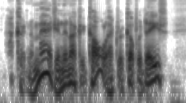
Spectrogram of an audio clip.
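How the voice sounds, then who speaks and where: Very fast and marked by vocal fry, a man talks with a Southern US accent. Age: 70s. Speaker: former drug smuggler. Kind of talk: interview storytelling.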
